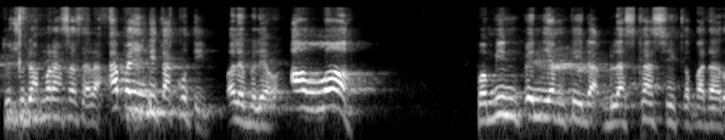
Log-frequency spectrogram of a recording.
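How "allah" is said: Allah called out loud and high; emphatic cry. Real, not acted. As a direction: ring out the name at the peak of the sermon. Preacher's climactic answer.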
